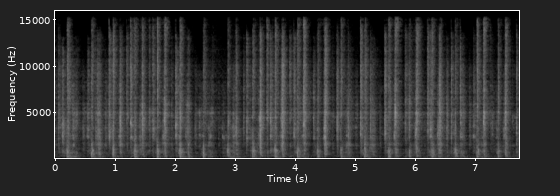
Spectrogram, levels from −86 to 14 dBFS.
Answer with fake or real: fake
